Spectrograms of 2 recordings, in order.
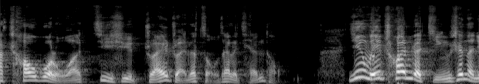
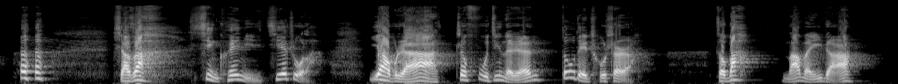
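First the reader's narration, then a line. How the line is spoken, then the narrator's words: Laughing. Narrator (Chinese): 他笑着说道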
